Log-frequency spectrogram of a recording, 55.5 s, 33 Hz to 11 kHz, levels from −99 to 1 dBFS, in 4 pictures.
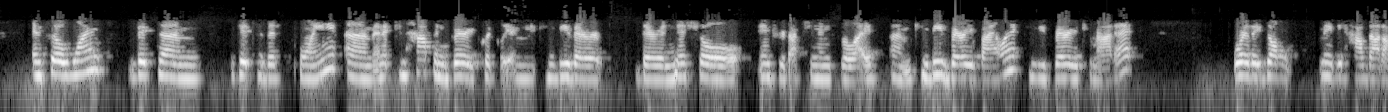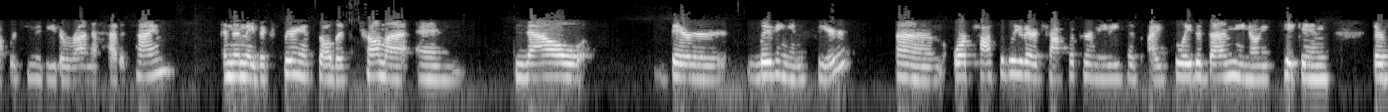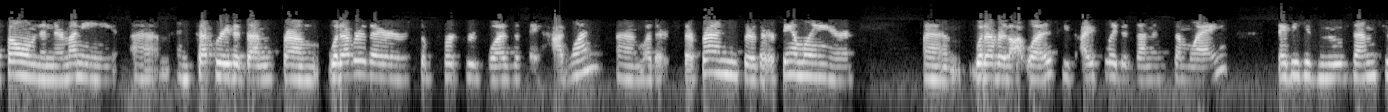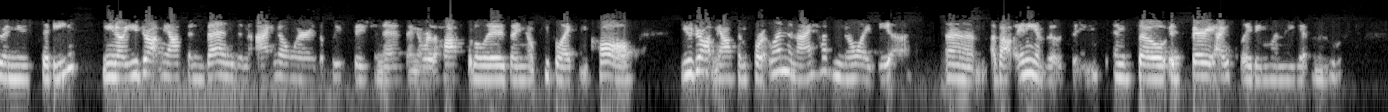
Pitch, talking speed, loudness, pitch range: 200 Hz, 190 wpm, -14 LUFS, 185-220 Hz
